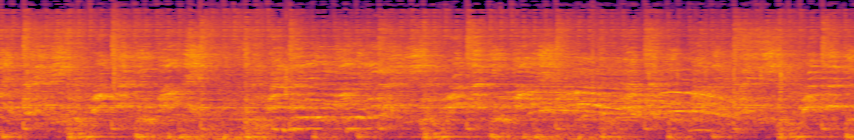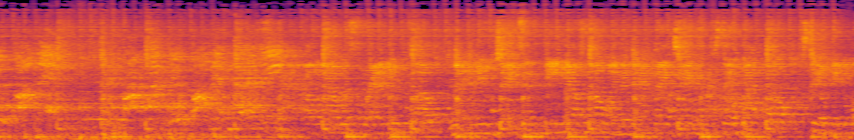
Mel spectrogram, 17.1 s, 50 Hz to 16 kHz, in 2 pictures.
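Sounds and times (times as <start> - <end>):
crowd cheering and shouting: 0.0 - 17.0
hip-hop music with heavy bass: 0.0 - 17.0.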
